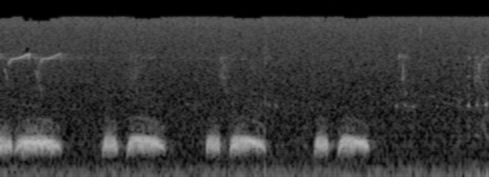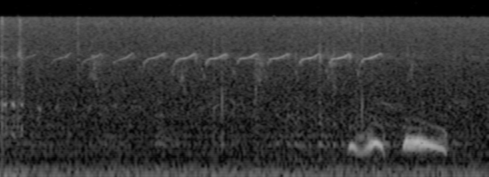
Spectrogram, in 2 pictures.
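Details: Spotted dove recorded in Ninh Thuận, Vietnam: a series of four soft coos, a pause with faint high twittering of small birds, then two more coos near the end.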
